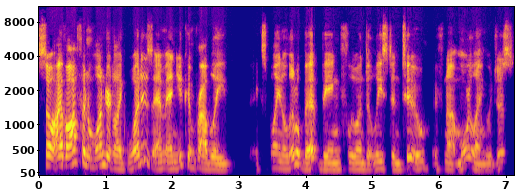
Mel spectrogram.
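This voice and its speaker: A man with an unremarkable speaking voice talks at a fairly quick pace, his pitch fairly high and his intonation lively. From southern Ohio, Appalachian roots. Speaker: pastor. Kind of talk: interview.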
